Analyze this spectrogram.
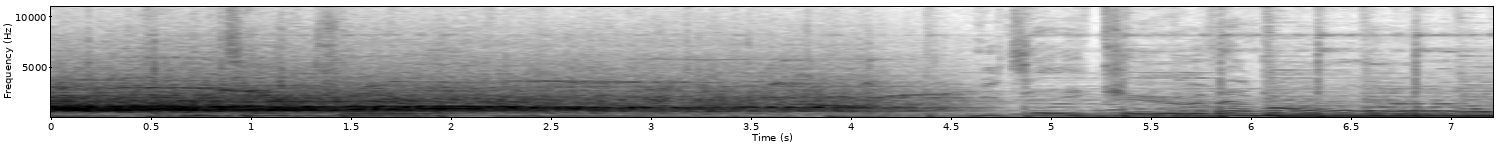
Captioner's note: cheers and applause; closing music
